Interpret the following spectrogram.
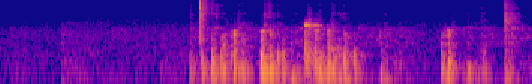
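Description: A quick run of sharp clicks and knocks about a second and a half in, lasting just over a second, then one or two single clicks near the end.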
